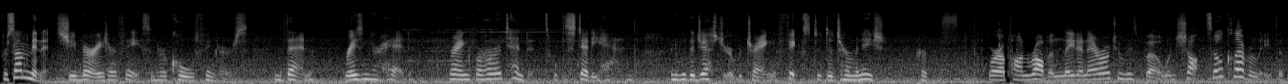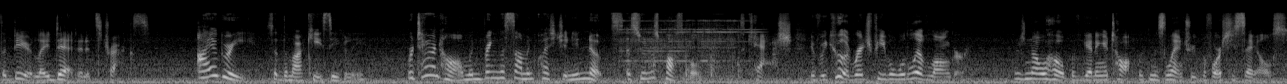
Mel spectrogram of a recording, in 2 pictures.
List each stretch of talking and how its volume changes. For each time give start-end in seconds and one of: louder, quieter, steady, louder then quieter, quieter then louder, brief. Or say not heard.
0.0-25.7 steady.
